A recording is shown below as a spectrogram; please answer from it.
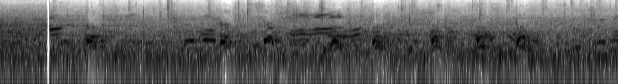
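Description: A dog barking and yipping in short repeated calls, with people's voices around.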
